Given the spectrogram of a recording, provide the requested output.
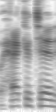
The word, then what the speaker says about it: Hekaton: So Hekaton, it means 100 soldiers or something like that.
